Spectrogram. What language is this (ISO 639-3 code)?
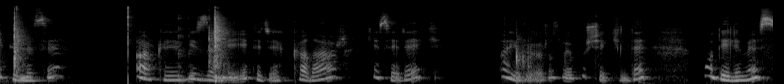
tur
